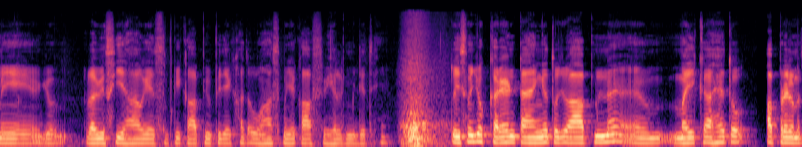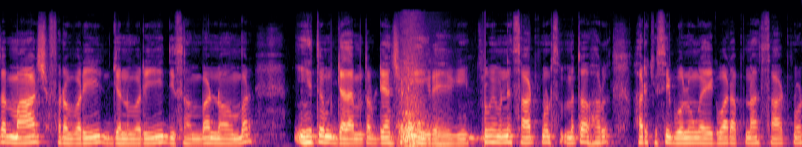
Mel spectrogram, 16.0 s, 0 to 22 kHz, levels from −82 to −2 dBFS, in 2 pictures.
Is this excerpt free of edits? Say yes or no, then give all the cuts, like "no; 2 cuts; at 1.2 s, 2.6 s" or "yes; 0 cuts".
no; 2 cuts; at 4.3 s, 12.9 s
